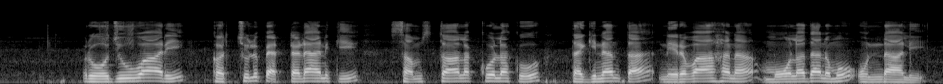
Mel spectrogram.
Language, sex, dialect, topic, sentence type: Telugu, male, Utterandhra, banking, statement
